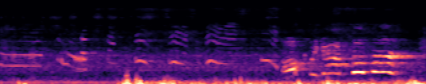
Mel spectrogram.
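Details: Six Labrador Retriever puppies aged five weeks splash in a baby pool filled with water; repeated short, sliding whimpers and squeals mix with low thumps and splashes of paddling pups.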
